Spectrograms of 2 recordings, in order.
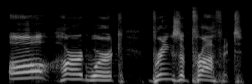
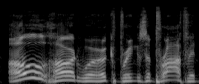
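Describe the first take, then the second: First: It is said in an ordinary voice. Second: It is said in a deep deity voice.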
